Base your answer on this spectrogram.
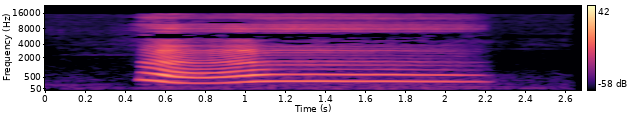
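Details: Howling in a home where a four-month-old Pomeranian puppy, Mel, is taught by her mother: a loud, sustained, mellow howl, dipping then leveling into a steady tone for almost two seconds, rich in harmonics, in a quiet room.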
